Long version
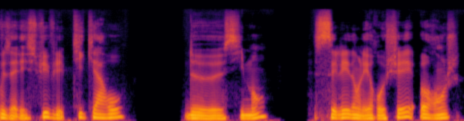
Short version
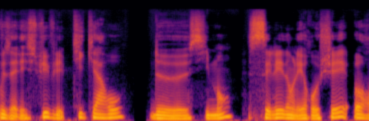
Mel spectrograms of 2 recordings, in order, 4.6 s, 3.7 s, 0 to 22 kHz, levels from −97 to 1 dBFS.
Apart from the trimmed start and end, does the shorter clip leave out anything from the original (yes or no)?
yes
